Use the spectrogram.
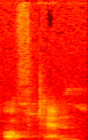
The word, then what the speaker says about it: often: hear some people saying often but this t is silent we don't read it we ignore it when we are reading or speaking john often often often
